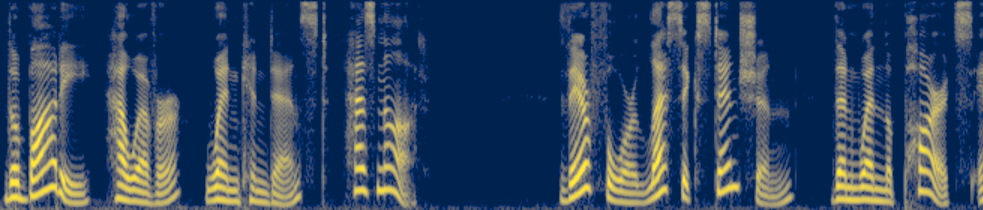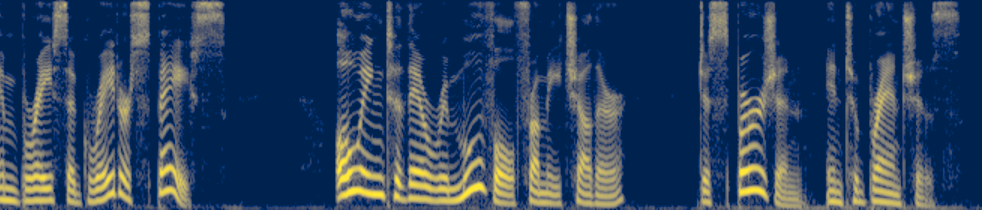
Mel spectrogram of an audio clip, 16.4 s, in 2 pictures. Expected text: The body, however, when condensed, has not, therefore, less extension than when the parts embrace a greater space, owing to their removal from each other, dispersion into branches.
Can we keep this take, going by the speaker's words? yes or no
yes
